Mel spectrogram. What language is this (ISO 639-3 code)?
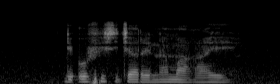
nso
